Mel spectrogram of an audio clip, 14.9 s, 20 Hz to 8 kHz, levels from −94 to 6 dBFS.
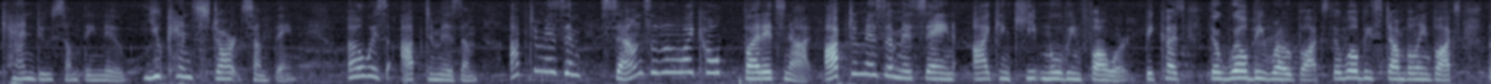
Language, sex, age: English, female, 50-69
